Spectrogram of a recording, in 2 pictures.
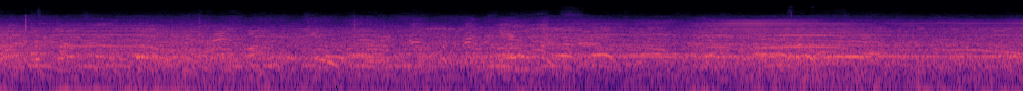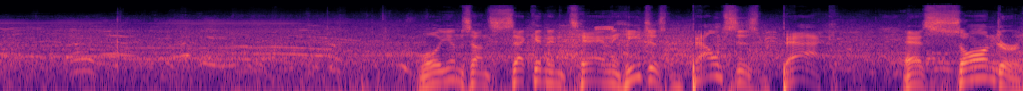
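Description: A large stadium crowd cheers and chatters loudly.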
